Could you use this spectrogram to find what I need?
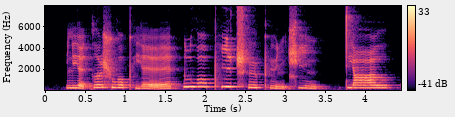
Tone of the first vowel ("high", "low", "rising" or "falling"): low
